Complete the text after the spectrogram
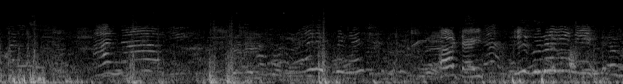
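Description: Young children shout and squeal playfully nearby.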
